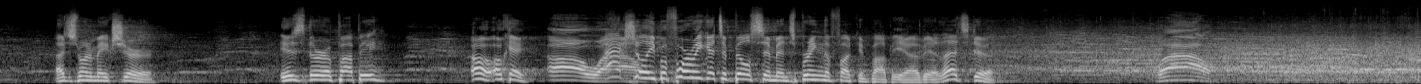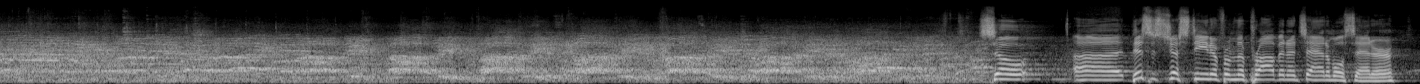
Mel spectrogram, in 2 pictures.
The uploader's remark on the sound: Six years of ridiculous came to a close with a live podcast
